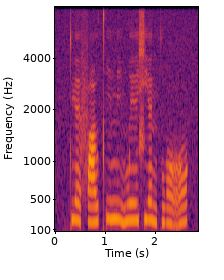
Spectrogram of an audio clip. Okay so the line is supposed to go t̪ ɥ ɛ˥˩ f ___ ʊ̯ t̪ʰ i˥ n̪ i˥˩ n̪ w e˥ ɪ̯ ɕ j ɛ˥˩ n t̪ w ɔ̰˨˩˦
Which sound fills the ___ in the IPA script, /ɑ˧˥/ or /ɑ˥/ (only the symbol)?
ɑ˧˥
